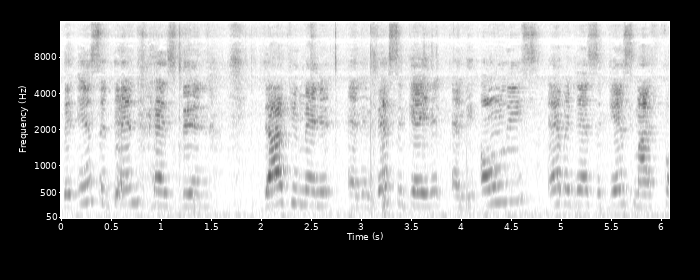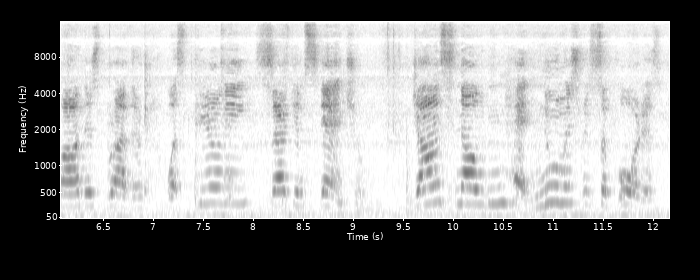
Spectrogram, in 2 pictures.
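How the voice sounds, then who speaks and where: A woman talks at an average speed, and the room's echo is audible around her words. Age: 60s. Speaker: family member speaking at a memorial event. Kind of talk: public speech and reading a letter aloud. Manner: emphatic.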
